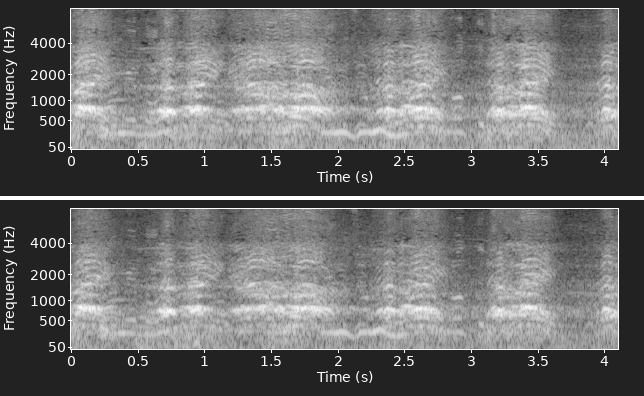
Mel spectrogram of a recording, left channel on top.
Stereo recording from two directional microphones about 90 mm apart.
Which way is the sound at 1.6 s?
15° left (ahead or behind).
